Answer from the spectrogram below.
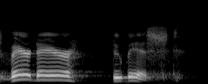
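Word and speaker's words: Werde, der du bist: The way you pronounce it in German is Werder du bist.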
